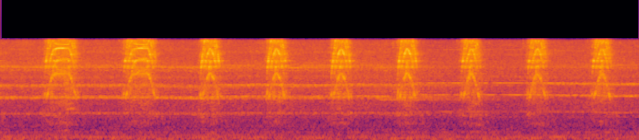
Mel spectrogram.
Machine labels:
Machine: slide rail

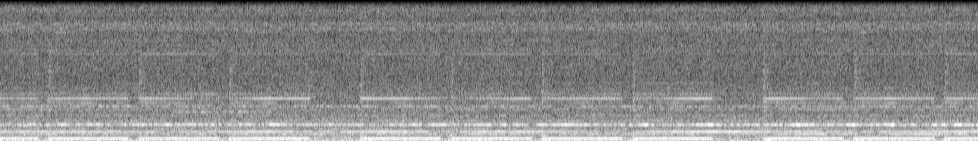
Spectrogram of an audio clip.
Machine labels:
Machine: slide rail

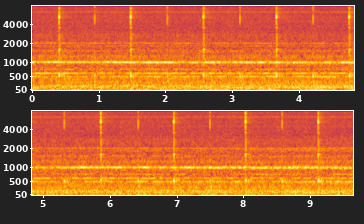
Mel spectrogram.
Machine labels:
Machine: valve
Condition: normal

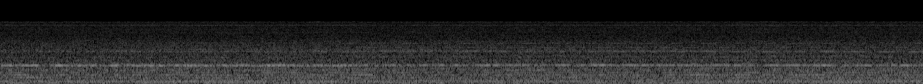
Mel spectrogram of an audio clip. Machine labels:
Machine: fan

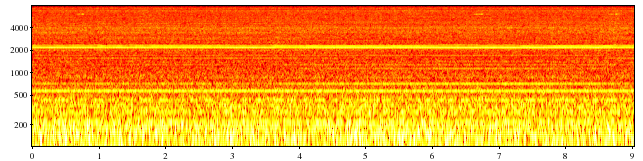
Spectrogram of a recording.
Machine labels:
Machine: pump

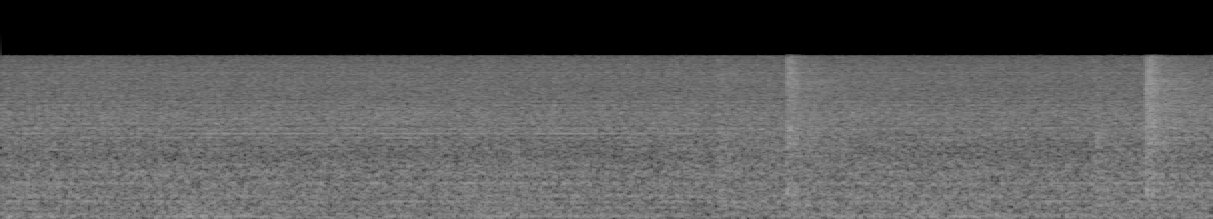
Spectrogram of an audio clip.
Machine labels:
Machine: fan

